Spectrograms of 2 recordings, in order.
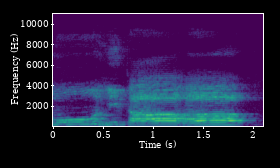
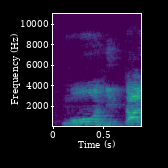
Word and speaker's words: मोहिताः: किम कर्म किमा कर्मेति, किम कर्मेति नहीं, किमा कर्मेति कवयोप्यत्र मोहिताः, मोहिता नहीं, मोहिताः।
